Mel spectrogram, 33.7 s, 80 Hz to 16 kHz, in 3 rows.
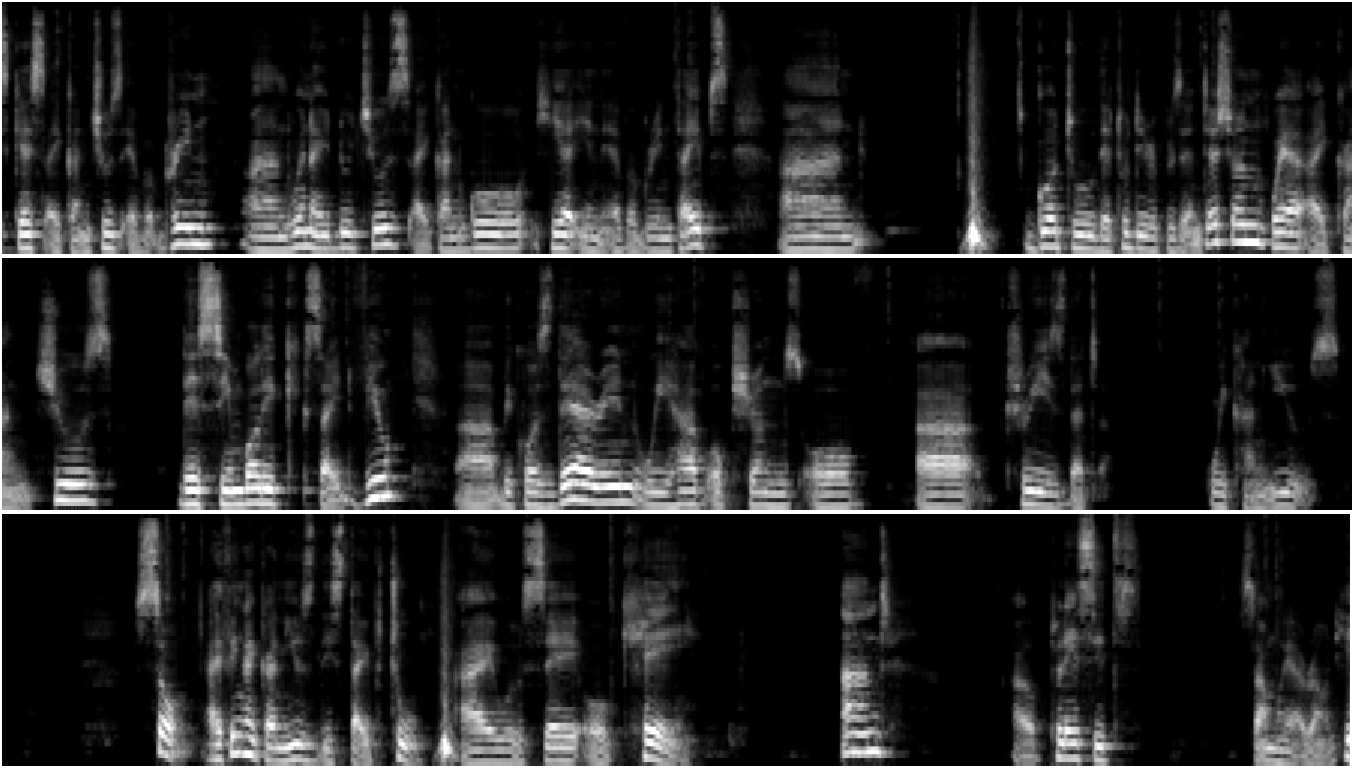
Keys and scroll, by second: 0.0-0.8 typing.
